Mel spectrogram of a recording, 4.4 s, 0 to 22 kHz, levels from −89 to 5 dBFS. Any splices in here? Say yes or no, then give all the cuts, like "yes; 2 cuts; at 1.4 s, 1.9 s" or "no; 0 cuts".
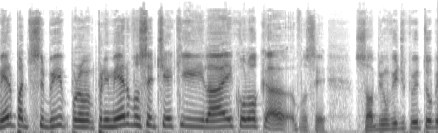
yes; 1 cut; at 3.0 s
